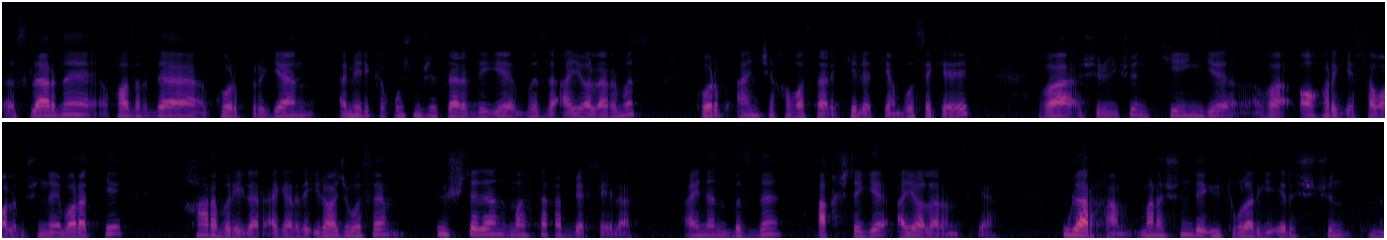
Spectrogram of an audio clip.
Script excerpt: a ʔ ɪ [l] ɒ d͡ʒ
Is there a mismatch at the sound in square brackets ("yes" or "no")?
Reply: no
